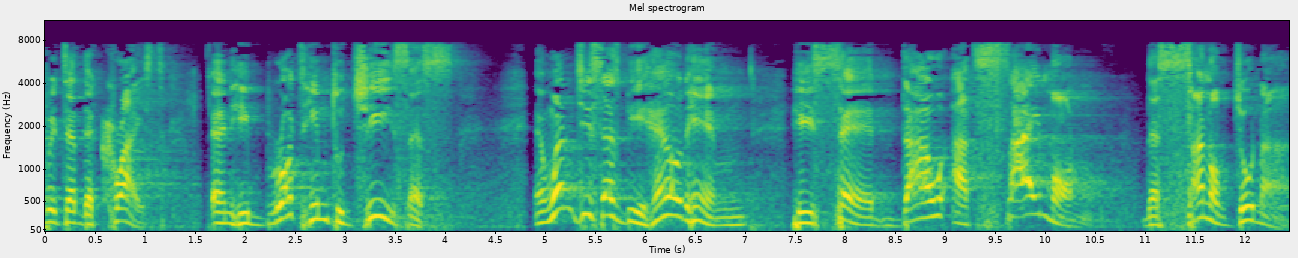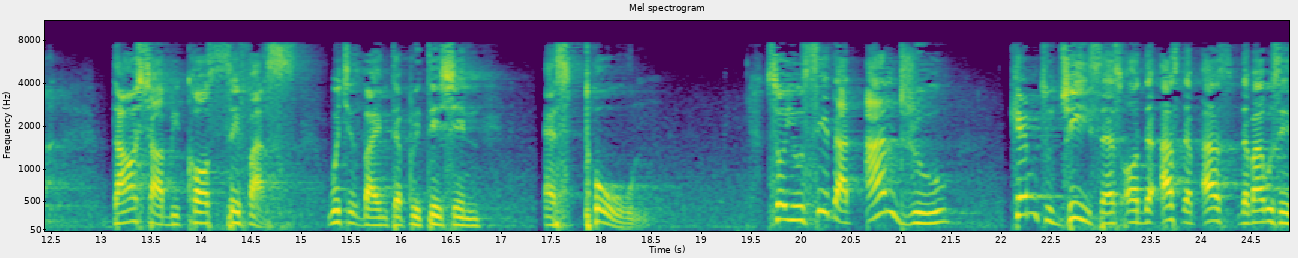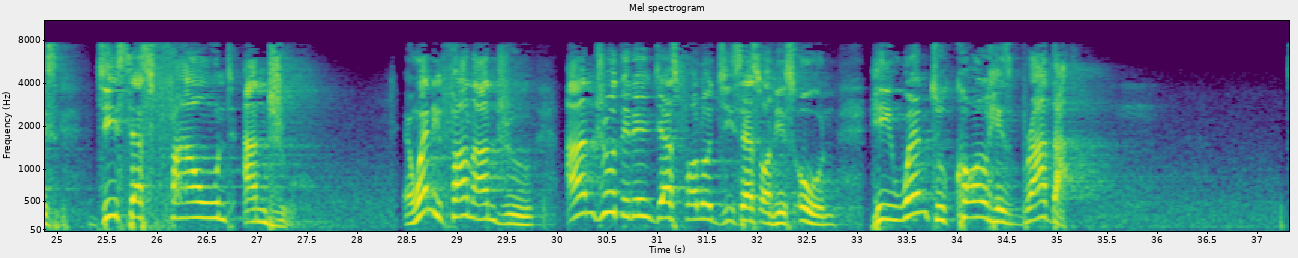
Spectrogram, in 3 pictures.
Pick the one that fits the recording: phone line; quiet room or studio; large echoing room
large echoing room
